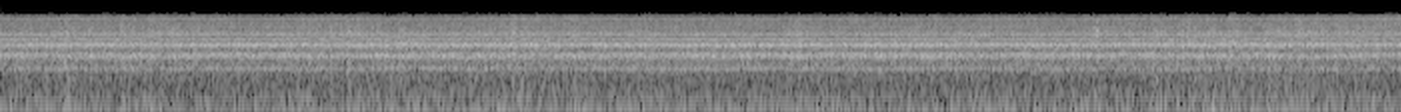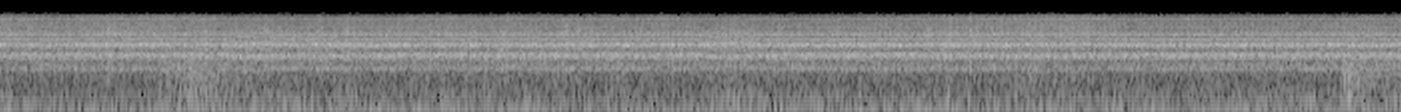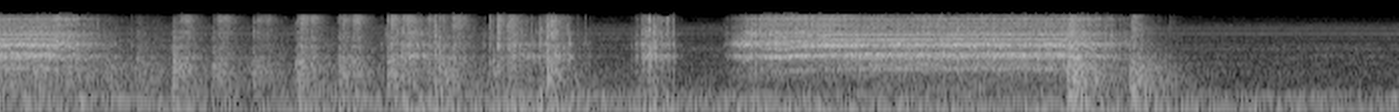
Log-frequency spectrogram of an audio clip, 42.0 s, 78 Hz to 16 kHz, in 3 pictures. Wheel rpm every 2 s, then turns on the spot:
160, 160, 160, 160, 160, 160, 160, 160, 160, 160, 160, 160, 160, 160, 60, 0, 20, 40, 160, 70, 0.
32-34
